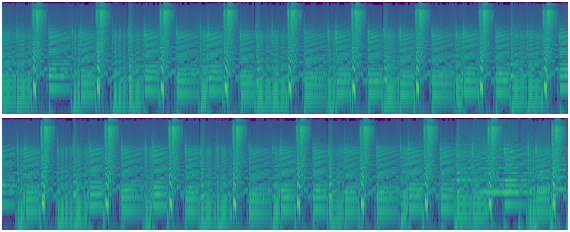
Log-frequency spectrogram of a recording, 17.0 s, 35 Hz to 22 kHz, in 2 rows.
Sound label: alt bass, sid CSG8580R5; hvsc; Moon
